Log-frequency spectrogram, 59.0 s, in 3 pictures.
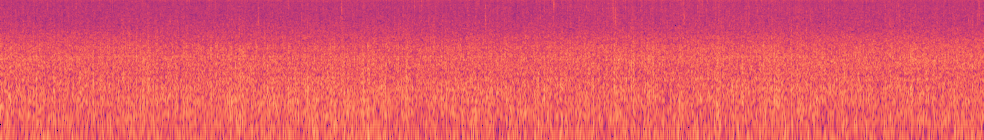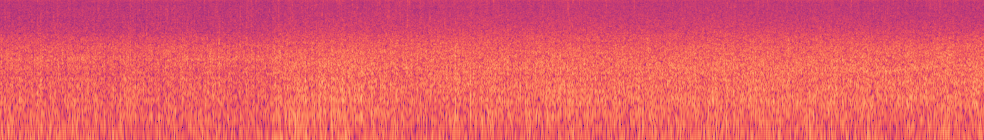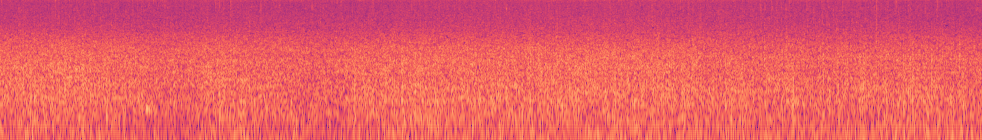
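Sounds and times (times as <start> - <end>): heavy rain pouring on grass: 0.0 - 59.0.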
